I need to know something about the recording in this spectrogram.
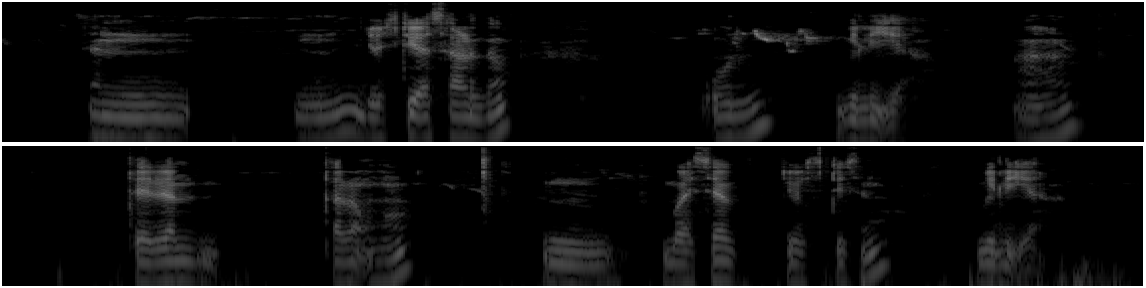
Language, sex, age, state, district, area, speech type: Santali, male, 30-45, West Bengal, Purulia, rural, spontaneous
